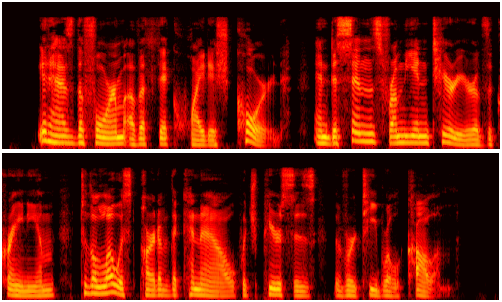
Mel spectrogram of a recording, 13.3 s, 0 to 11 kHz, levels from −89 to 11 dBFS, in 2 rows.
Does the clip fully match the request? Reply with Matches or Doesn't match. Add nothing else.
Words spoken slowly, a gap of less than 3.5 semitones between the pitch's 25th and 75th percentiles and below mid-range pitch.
Doesn't match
